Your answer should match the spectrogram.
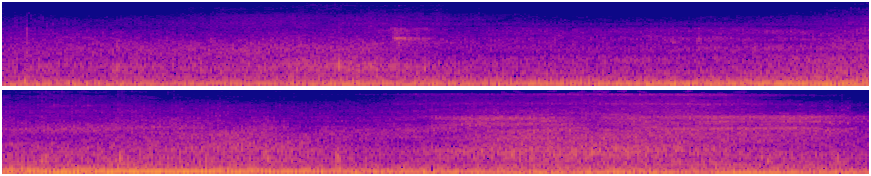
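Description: Motor vehicles moving through a parking lot: a low engine drone that swells to its loudest about five seconds in, then eases off.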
